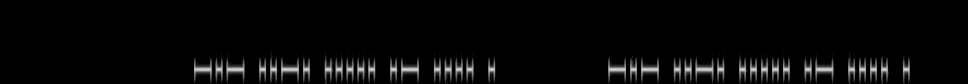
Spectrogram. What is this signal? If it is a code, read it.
Morse code, heard as a keyed tone, about 22 wpm, 700 Hz. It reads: KF5AHE KF5AHE
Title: USA Call Signs - 6 Characters - Repeated 2x - 22wpm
